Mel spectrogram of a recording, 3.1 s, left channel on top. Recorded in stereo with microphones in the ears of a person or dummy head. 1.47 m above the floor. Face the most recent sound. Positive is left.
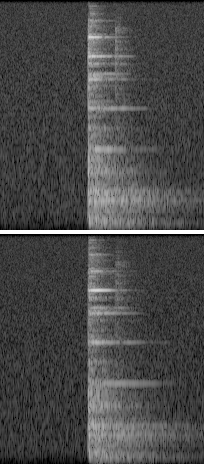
turn(degrees=25)  # may be behind; listen again after turning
